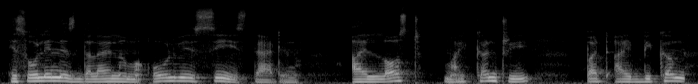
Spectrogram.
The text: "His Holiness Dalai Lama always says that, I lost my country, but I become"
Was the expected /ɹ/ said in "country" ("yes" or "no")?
yes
